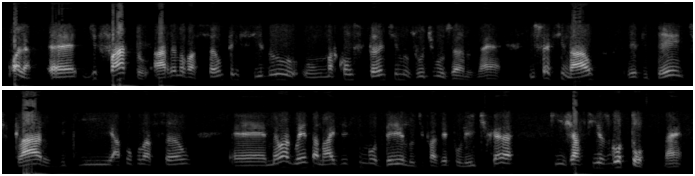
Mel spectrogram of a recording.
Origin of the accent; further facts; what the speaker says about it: western Santa Catarina, Brazil; also born or lived in Florianópolis; now in Blumenau, Brazil; o oeste de Santa Catarina, onde eu nasci, cresci e de lá saí só aos 19 anos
